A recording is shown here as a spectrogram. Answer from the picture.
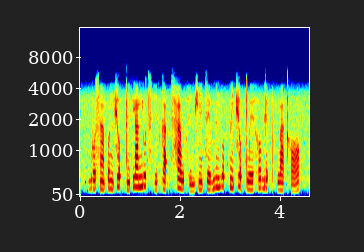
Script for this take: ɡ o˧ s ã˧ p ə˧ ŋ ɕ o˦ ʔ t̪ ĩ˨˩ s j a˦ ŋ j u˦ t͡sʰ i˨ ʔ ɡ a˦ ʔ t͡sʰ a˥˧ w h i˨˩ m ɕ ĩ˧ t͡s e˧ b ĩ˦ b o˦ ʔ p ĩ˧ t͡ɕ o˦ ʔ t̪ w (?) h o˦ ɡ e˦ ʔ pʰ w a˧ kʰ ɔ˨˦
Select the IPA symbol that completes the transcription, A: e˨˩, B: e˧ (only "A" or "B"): B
